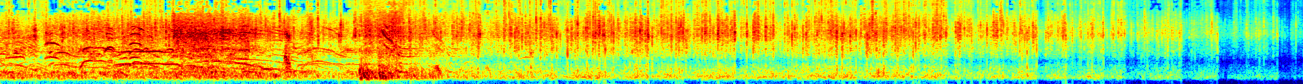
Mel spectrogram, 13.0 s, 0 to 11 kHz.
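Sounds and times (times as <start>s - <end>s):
dense crackling patter: 0.0s - 13.0s.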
